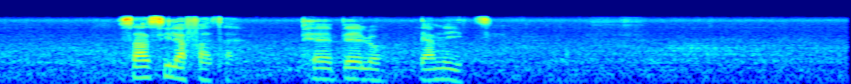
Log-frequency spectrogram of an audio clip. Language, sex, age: Southern Sotho, male, 19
